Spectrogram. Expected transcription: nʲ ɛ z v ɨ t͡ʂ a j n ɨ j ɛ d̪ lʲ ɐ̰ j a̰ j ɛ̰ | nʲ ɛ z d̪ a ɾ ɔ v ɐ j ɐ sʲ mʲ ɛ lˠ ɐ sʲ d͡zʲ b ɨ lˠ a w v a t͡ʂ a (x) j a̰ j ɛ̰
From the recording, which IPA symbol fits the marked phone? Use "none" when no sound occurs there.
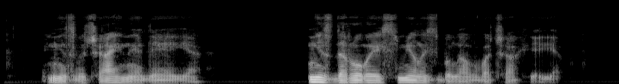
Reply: x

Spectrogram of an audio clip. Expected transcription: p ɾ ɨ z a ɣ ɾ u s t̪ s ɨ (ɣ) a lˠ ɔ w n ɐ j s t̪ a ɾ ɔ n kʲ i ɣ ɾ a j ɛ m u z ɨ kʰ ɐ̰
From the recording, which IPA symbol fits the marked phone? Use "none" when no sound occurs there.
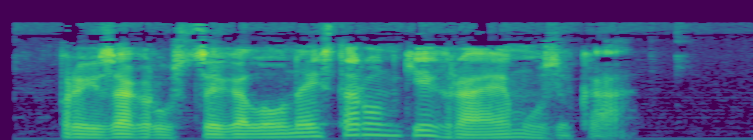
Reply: ɣ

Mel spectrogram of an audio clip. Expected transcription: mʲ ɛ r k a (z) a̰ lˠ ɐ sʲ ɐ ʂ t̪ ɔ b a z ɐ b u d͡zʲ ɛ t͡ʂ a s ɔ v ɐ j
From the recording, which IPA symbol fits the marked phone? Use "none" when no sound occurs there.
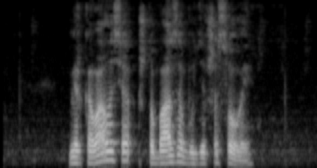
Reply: v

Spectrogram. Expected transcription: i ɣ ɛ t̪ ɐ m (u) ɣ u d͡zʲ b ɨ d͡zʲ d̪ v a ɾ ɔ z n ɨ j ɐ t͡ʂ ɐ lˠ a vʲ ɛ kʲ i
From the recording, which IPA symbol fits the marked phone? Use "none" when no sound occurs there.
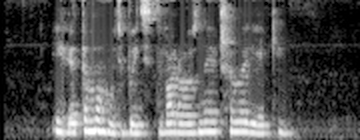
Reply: ɔ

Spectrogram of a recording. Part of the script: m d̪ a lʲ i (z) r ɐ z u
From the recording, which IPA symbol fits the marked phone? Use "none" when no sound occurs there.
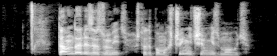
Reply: z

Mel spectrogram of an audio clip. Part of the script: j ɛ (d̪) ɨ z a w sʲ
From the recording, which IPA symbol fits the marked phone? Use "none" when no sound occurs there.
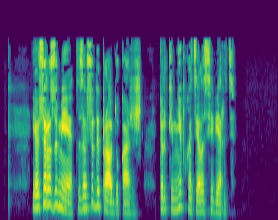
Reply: t̪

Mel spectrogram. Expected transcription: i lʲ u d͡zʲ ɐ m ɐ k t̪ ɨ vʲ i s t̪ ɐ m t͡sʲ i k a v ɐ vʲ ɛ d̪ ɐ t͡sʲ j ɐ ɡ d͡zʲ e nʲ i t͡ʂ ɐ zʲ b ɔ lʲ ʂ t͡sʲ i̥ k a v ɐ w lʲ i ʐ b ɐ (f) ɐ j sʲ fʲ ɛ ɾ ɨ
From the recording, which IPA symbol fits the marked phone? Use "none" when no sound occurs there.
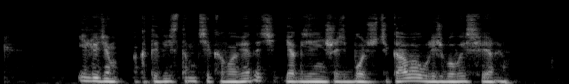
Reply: v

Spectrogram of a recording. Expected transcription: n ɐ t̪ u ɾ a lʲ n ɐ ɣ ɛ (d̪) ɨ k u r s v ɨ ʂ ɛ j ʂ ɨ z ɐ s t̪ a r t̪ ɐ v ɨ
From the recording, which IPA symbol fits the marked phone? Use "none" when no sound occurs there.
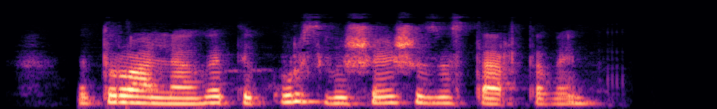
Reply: t̪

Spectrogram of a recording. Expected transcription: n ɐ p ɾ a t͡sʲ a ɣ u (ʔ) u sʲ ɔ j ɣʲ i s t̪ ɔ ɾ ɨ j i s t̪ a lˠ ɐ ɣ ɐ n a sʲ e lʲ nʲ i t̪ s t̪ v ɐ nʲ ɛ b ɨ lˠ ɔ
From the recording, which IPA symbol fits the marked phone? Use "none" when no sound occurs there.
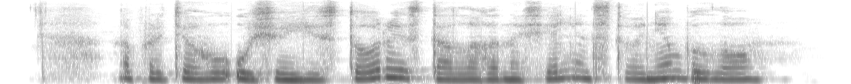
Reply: ʔ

